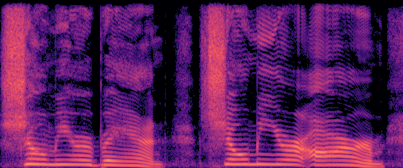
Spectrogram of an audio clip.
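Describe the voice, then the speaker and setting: A put-on character voice shouting, high and raised, projected at a very slow pace. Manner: yelling, manly.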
